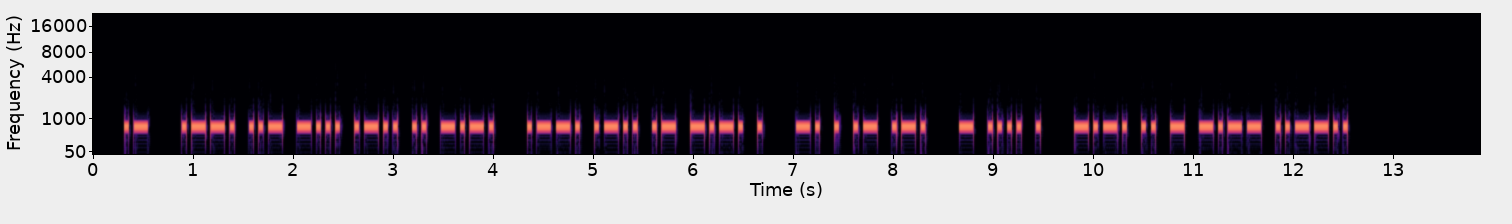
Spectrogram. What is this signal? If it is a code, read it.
Morse code, heard as a keyed tone, about 25 wpm, 700 Hz. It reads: A PUBLIC PLACE NEAR THE CITY?
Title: Sentences from Top 1000 Words - Review Part 3 - 25wpm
